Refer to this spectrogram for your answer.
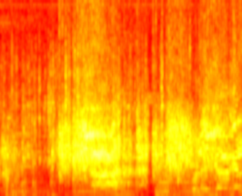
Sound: man on TV grunts

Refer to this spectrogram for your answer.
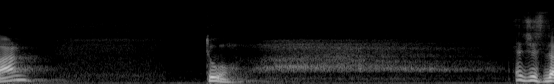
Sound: controlled breathing

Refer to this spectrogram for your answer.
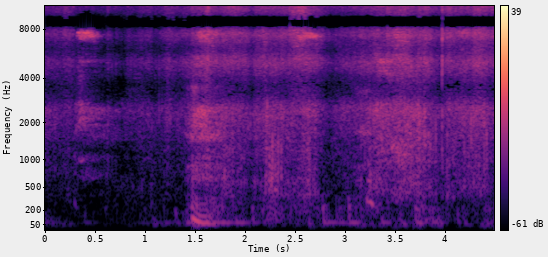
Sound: none

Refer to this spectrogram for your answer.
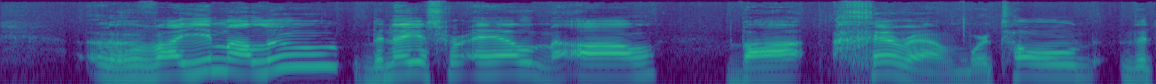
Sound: speaking in Hebrew

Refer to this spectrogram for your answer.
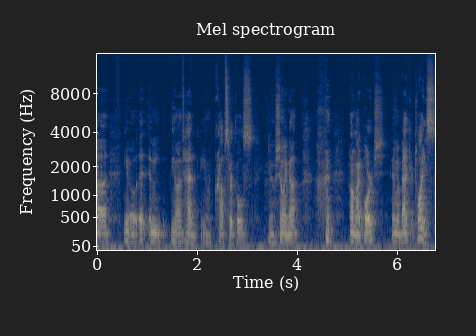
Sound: laughs

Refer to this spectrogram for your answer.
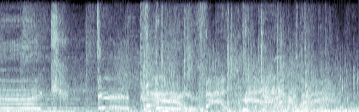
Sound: grunting

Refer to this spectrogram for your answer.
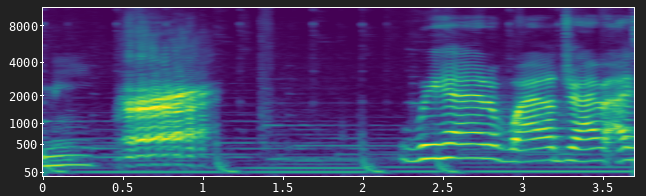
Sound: vicuna orgling

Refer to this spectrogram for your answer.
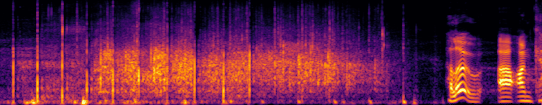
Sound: applause

